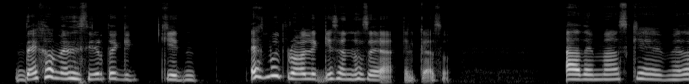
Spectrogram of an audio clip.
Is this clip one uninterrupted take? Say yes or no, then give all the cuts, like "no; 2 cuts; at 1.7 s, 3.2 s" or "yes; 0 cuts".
yes; 0 cuts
